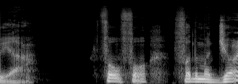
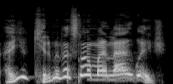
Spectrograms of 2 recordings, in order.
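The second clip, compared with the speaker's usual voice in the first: indignant disbelief; faster than usual. Retold or imitated. Indignant retort to accent critic.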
